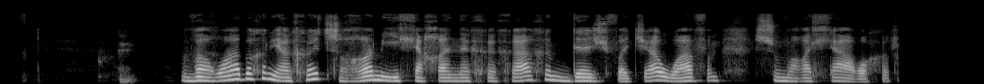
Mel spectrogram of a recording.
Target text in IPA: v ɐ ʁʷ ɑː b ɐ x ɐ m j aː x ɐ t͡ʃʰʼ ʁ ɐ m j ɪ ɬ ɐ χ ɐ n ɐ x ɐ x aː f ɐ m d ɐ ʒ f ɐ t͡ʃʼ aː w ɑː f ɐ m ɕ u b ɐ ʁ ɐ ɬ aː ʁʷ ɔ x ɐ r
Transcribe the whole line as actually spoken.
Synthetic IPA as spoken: v ɐ ʁʷ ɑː b ɐ x ɐ m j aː x ɐ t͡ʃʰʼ ʁ ɐ m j ɪ ɬ ɐ χ ɐ n ɐ x ɐ x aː x ɐ m d ɐ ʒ f ɐ t͡ʃʼ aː w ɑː f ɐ m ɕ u m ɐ ʁ ɐ ɬ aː ʁʷ ɔ x ɐ r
